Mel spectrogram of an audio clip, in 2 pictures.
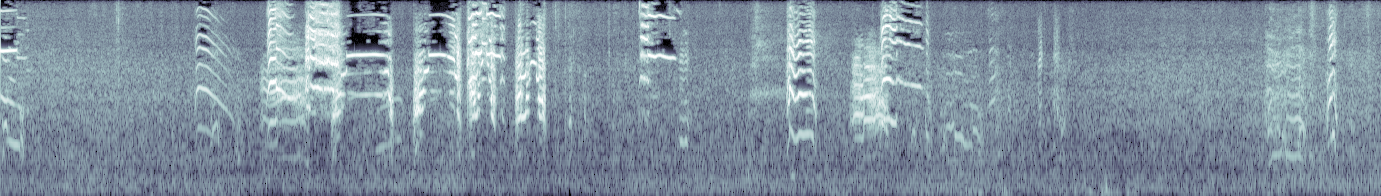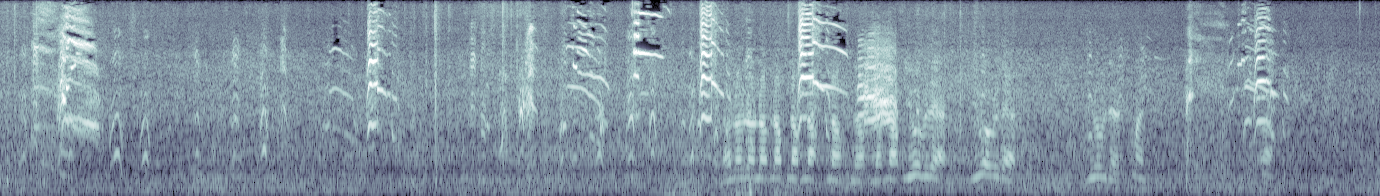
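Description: Seagulls cry and squawk overhead.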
